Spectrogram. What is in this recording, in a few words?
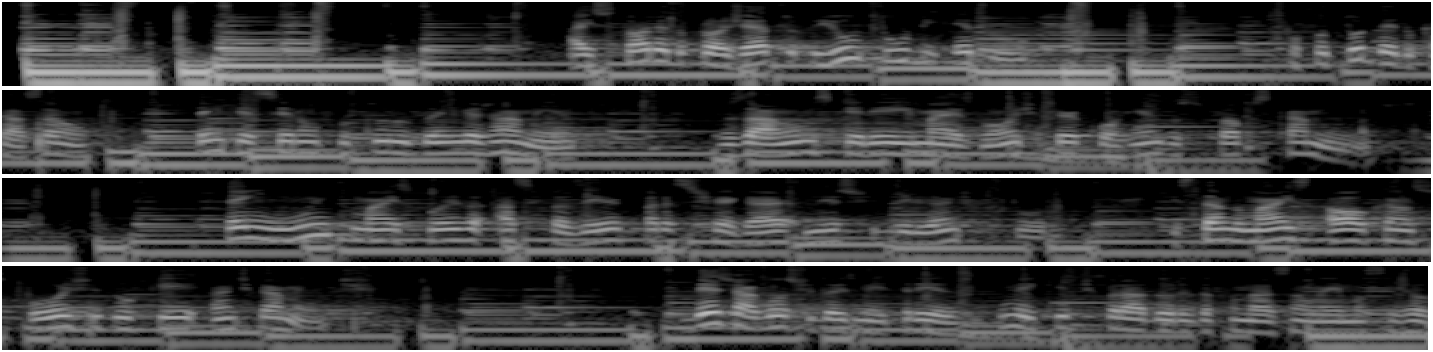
Audiobook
